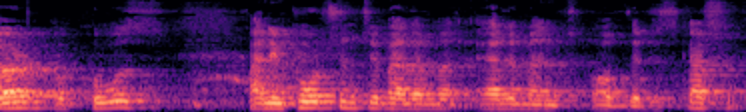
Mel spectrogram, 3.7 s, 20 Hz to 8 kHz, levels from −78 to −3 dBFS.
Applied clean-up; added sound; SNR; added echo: none; none; none; reverberation time 0.7 s.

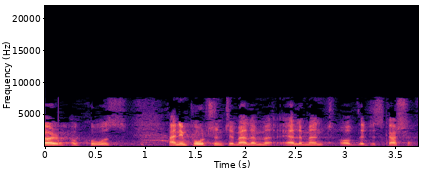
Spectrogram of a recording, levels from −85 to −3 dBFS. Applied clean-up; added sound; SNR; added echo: none; none; none; none.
